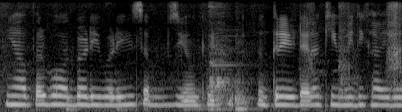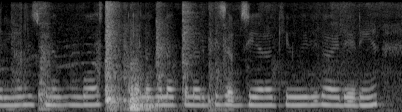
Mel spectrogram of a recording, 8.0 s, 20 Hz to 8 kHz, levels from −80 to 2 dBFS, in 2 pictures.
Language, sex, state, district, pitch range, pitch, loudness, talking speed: Hindi, female, Uttar Pradesh, Muzaffarnagar, 210-225 Hz, 215 Hz, -28 LUFS, 185 wpm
